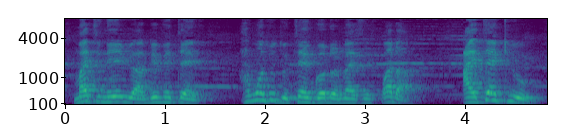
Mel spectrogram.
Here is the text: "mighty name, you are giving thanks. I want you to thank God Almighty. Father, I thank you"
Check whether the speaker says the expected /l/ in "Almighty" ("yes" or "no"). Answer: no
